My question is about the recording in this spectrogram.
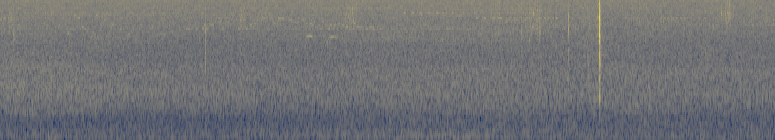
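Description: Faint rural outdoor ambience: a steady even hiss with a low rumble beneath it, and one sharp click about six seconds in.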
